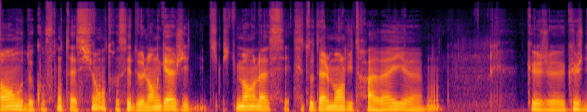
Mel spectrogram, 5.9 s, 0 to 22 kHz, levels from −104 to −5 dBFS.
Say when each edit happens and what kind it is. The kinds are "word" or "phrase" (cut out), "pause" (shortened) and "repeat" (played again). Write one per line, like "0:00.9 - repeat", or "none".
0:02.9 - word
0:03.4 - word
